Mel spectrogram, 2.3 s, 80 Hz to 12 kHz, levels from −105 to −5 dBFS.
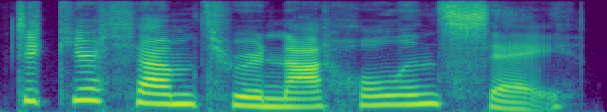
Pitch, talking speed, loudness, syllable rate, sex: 235 Hz, 210 wpm, -19 LUFS, 4.7 syllables/s, female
